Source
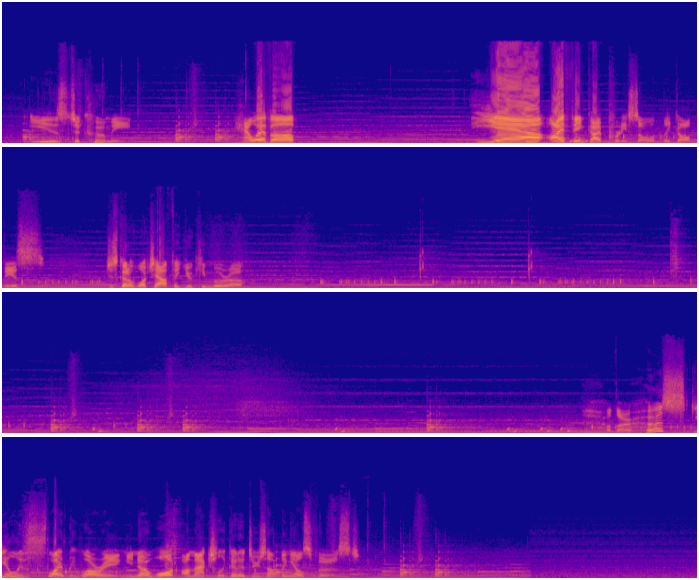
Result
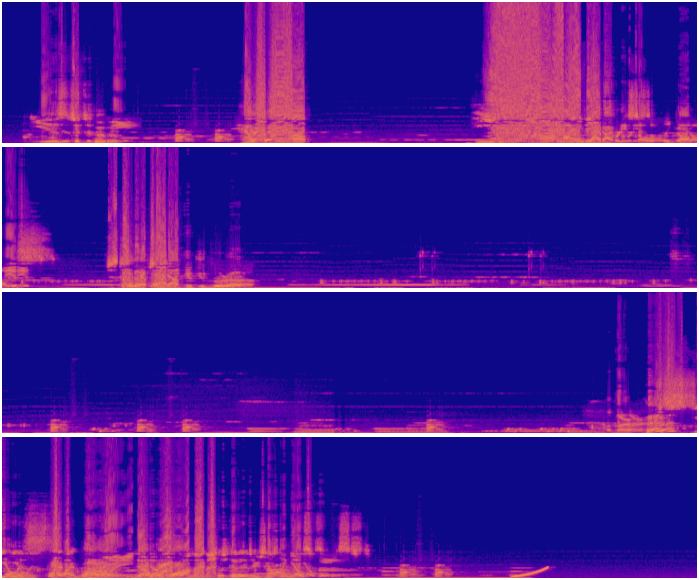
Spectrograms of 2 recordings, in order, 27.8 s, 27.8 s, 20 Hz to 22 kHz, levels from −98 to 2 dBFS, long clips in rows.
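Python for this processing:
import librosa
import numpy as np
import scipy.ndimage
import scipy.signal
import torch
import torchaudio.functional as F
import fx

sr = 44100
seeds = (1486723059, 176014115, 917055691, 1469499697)

p1 = x + fx.echo_single(x, sr, ms=119, db=-6.0, dry=0)
p2 = 10.0 ** (-30.0 / 20.0) * (np.abs((p1 / 10.0 ** (-30.0 / 20.0) + 3.0) % 4.0 - 2.0) - 1.0)
p3 = fx.over_compress(p2, sr, threshold_db=-51.0, ratio=-1.0, at=(16.81, 17.37), fade=0.02)
p4 = fx.spec_paint(p3, sr, seeds[0], shape='rise', start_s=25.93, length_s=0.38, low_hz=310.0, high_hz=1800.0, level_db=-36.0)
p5 = fx.noise_reduce_blind(p4, sr, reduce_db=21)
y = p5 * librosa.db_to_amplitude(6.5)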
